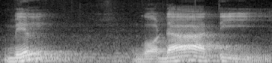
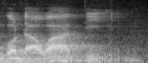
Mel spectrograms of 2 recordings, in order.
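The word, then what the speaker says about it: الغداة: wasbir nafsaka maalladina yadabahum Bil godati ya bukan godawati nah ya Bil gododati bukan Bil godawati nah ini kata-kata dalam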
